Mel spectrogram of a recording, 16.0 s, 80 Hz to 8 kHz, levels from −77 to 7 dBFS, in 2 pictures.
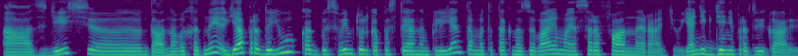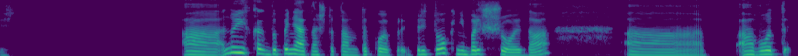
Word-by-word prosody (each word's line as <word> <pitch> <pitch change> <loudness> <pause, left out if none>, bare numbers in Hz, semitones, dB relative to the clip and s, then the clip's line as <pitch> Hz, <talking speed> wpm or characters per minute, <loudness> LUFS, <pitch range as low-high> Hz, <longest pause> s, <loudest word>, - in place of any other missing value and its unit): А 150 -1 0
здесь, 170 - -1
э, 175 -3 0
да, 155 -4 +1
на 165 +2 -1
выходные 190 +9 0
я 225 +7 +7
продаю 245 +4 +3
как 220 -8 0
бы 195 - 0
своим 200 +3 +1
только 195 -3 +2
постоянным 185 -2 -1
клиентам- 205 +3 -1
это 185 0 -5
так 195 0 -3
называемое 185 +2 0
"сарафанное 180 -5 +1
радио". 145 -1 -6
Я 170 +2 +1
нигде 205 -1 +4
не 195 - +2
продвигаюсь. 160 -7 -2 1.7
А, 165 -3 -2
ну 275 - +2
их 270 -2 +4
как 230 -6 0
бы 210 +1 0
понятно, 185 -5 +2
что 170 0 -10
там 160 -3 -6
такой 165 -2 -3
пр - - -10
приток 200 +5 0
небольшой, 185 -6 0
да, 140 - -4 0.7
а 145 - -7 0.3
а 185 +1 -1
вот 190 +2 0
180 Hz, 145 wpm, -25 LUFS, 165-200 Hz, 1.7 s, я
